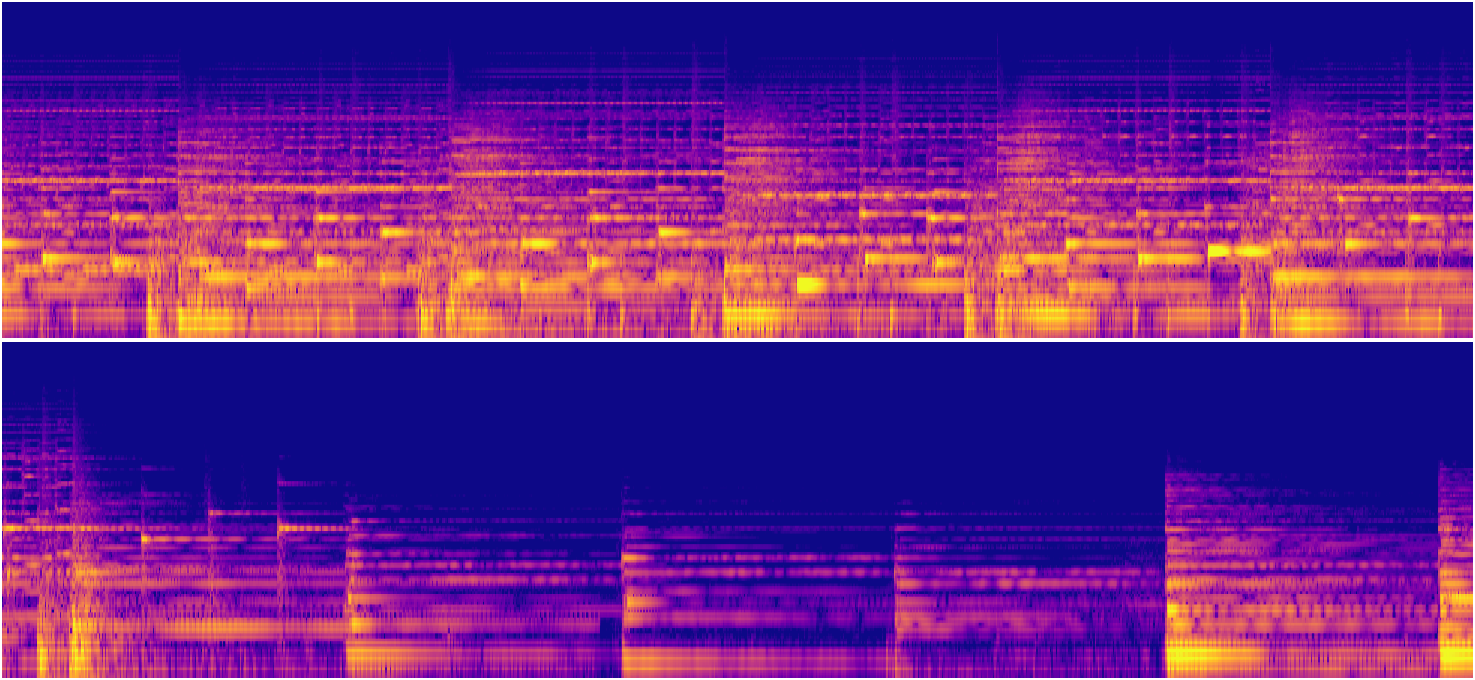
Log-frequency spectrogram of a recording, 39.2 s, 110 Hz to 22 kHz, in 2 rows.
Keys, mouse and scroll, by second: 7.5 ctrl+z, 25.0 ctrl+space, 30.2 ctrl+space.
